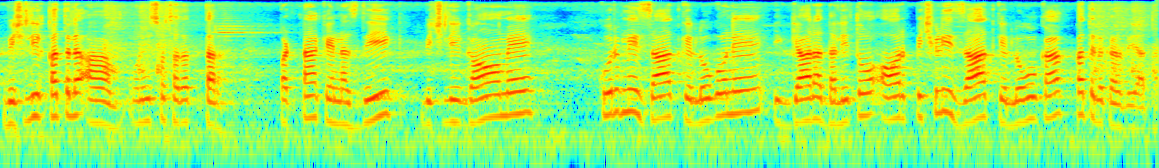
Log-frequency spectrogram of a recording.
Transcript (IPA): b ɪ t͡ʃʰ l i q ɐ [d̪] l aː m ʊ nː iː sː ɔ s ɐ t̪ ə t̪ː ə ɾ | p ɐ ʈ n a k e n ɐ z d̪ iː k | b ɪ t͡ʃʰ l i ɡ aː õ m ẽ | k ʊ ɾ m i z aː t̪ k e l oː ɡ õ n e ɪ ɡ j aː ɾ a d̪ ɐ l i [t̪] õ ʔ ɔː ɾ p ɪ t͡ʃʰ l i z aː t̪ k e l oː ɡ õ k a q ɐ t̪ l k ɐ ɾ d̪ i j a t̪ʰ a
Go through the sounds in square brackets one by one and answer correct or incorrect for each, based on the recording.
incorrect: t̪, correct

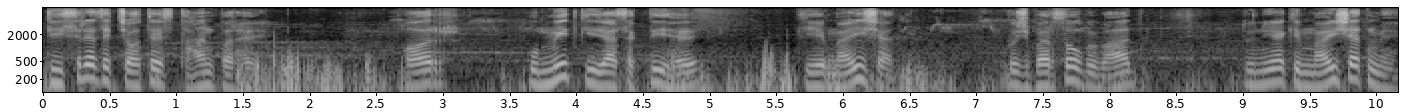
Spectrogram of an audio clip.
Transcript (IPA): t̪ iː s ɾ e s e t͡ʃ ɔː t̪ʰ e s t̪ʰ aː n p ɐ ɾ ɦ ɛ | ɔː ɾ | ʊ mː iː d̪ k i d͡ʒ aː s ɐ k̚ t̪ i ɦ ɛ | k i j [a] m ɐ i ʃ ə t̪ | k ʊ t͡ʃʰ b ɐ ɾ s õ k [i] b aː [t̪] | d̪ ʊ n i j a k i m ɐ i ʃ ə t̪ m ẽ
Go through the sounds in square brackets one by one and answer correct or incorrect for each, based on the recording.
incorrect: e, incorrect: e, incorrect: d̪

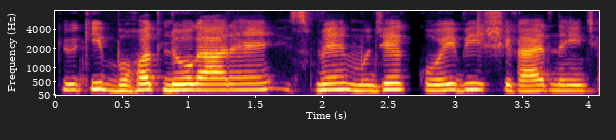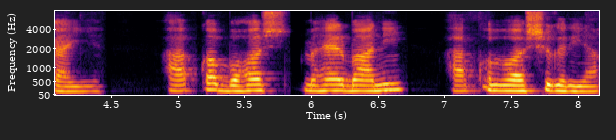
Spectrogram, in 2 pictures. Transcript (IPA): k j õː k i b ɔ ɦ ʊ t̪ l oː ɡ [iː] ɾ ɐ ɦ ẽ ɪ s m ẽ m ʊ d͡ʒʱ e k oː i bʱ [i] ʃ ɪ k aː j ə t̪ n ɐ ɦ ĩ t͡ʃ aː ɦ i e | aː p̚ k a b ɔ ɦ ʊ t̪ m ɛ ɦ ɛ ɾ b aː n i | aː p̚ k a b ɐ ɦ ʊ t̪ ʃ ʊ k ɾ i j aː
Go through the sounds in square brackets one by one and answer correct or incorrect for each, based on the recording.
incorrect: aː, correct

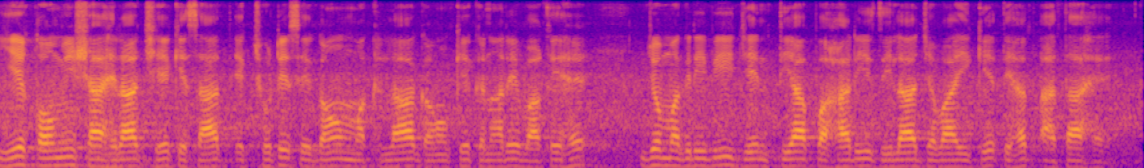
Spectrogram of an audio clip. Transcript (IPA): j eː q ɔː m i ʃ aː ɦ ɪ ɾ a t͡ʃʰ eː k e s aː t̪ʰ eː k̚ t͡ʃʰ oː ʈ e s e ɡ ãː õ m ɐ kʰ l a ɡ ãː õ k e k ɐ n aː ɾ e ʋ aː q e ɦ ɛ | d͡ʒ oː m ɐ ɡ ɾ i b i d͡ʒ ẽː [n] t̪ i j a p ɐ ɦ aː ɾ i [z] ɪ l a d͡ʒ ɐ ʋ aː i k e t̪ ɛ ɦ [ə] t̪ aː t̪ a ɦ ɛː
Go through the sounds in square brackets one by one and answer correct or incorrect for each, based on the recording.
correct, correct, correct

